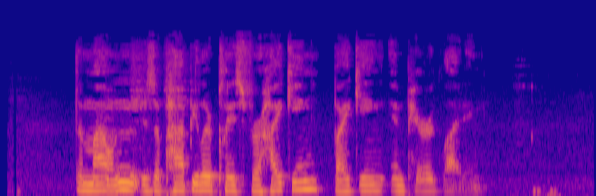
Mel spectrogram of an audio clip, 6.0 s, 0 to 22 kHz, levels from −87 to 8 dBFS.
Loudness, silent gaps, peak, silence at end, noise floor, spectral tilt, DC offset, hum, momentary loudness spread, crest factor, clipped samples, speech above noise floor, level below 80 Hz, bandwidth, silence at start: -25 LUFS; none; -10 dBFS; 0.4 s; -59 dBFS; -6 dB/octave; under 0.1%; none; 9 LU; 16 dB; under 0.1%; 35 dB; -58 dBFS; 11 kHz; 0.75 s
